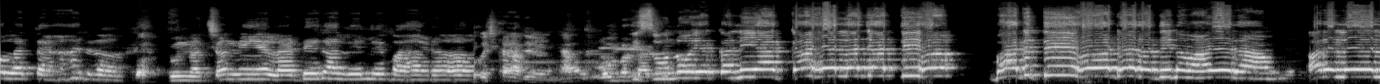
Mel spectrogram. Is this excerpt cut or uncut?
cut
